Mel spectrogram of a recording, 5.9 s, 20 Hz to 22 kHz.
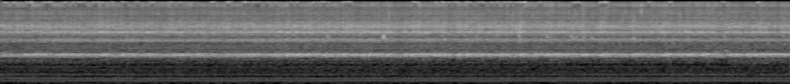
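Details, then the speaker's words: Exbobar espresso machine after full service, brewing at 10 bar pump pressure with ~1.2 bar boiler, coffee overdosed: constant buzzing pump with strong high whine, loaded and slow, labouring against the overpacked puck; crema still good. "I think I put a little bit too much coffee in this one. That's why it's going a little on the slow side."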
